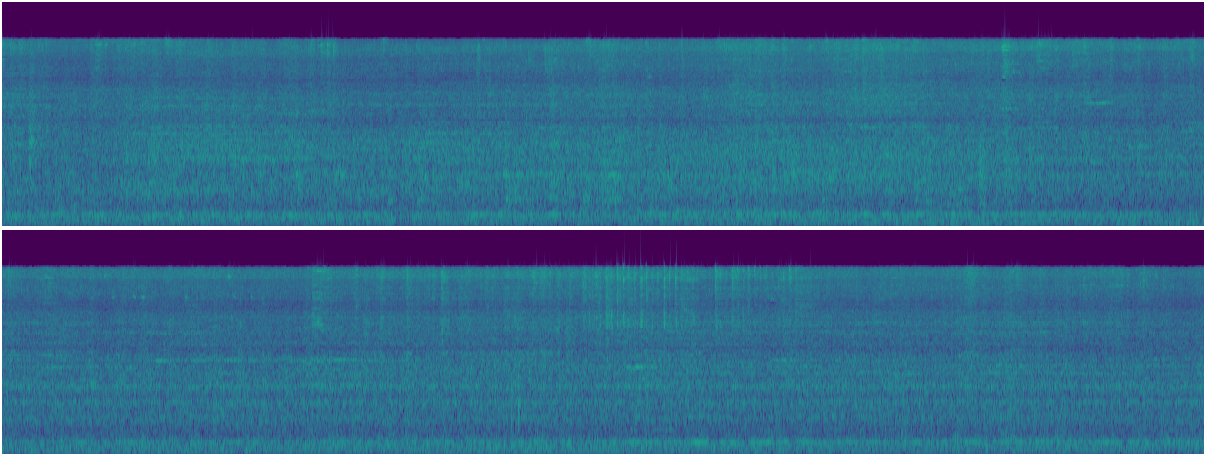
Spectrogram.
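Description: Freight train cars rolling past at a grade crossing: a steady rumble and clatter of steel wheels on rail, with a constant low hum underneath.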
